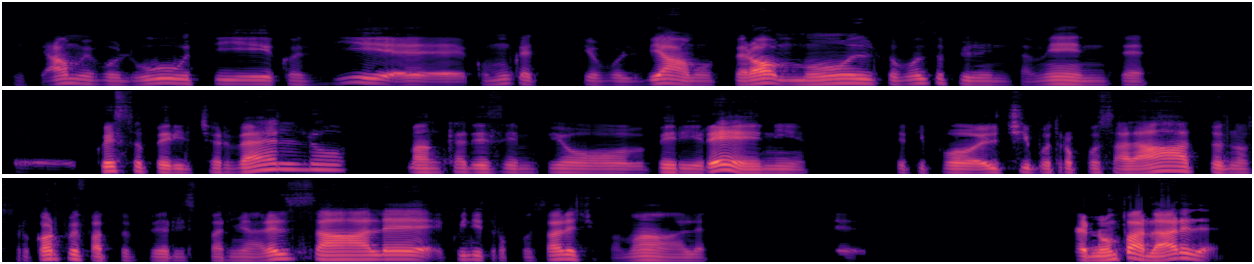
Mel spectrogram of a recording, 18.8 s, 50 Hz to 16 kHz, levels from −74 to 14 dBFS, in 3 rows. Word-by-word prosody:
siamo 145 -1 -4
evoluti 125 +1 -7
così 125 - -8
e 480 +1 -3
comunque 140 - -12
ci - - -26
evolviamo, 110 +2 -1
però 155 +1 +6
molto 130 +3 -2
molto 140 +3 -8
più 120 -3 -12
lentamente. 110 0 -8 0.5
E 445 -2 -22
questo 150 -1 0
per 120 -2 -1
il 115 -2 -8
cervello, 185 - -2 0.2
ma 120 - -2
anche 120 +1 -5
ad 120 - -8
esempio 115 -2 -6
per 120 +3 -3
i 115 - -5
reni, 105 -2 +5 0.4
che - - -14
tipo 110 -2 -2
il 115 - 0
cibo 125 -2 -6
troppo 115 - -8
salato, 120 +6 +3
il 115 - -3
nostro 110 -1 -12
corpo 150 +1 +1
è - - -2
fatto 115 -3 -5
per 110 +1 -10
risparmiare 110 +3 -4
il 160 - 0
sale 140 0 +4
e - - -17
quindi 135 0 -8
troppo 105 - -20
sale 145 +6 +2
ci - - -23
fa 95 - -29
male. 110 -3 -4 0.6
Sì. 450 -2 -20 1.1
Per - - +5
non - - +5
parlare - - +8
de - - -3
120 Hz, 165 wpm, -24 LUFS, 110-145 Hz, 1.1 s, parlare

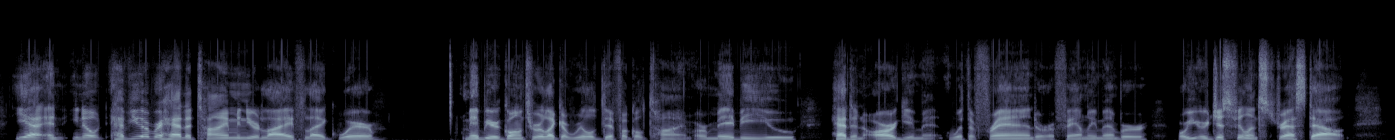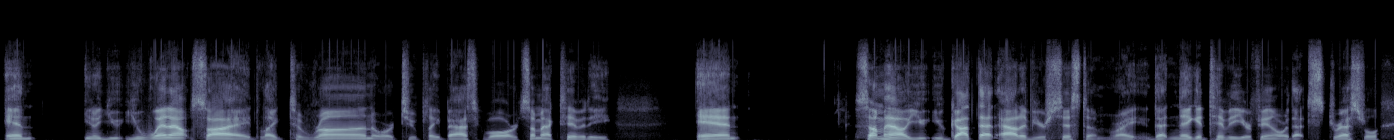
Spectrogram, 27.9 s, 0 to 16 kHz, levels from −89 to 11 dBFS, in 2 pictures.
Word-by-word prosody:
Yeah, 185 -3 +3
and, 145 0 -4
you 170 - -12
know, 180 -1 -2
have 170 +3 -4
you 225 +2 -3
ever 205 -4 +1
had 165 -2 +3
a 140 - +2
time 145 +2 -1
in 145 0 -4
your 130 -2 -1
life, 115 +1 0
like, 105 -4 -3
where 105 -2 -2 0.9
maybe 135 +1 -1
you're 135 -1 +3
going 125 -1 -1
through, 115 +1 -1
like, 110 -2 +2
a - - -1
real 110 +2 -4
difficult 95 - -7
time, 85 0 -9
or 100 - -9
maybe 115 +3 -4
you 110 -1 -7 0.3
had 120 -2 +4
an 105 -3 -7
argument 110 -7 -1
with 100 -1 -10
a - - -7
friend 115 -1 0
or 85 -3 -9
a 85 - -12
family 110 0 -7
member, 105 0 -7 0.3
or 110 - -5
you're 130 +3 -3
just 170 +5 +1
feeling 155 -5 -2
stressed 115 -3 0
out 110 -2 +3 0.5
and, 120 -1 +1 0.5
you 125 - -8
know, 125 - -4
you 125 +1 -8
you 120 -1 -9
went 135 +7 +6
outside, 135 -10 +5
like, 95 -1 -4
to 100 - -8
run 135 +5 +1
or 95 -1 -7
to 95 -4 -5
play 95 +3 -8
basketball 115 +3 -2
or 100 -3 -3
some 135 +6 -3
activity, 100 -10 -4 0.9
and 125 -1 +6 1.2
somehow 165 -7 +7
you 125 -1 -4
you 125 -2 -12
got 150 +6 +6
that 140 - +5
out 125 +1 +6
of 125 -2 -2
your 105 -3 -8
system, 85 -3 -3
right? 95 +1 -5
That 110 - -2
negativity 120 0 -1
you're 110 -1 -4
feeling 115 0 -3
or 95 0 -6
that - - -6
stressful - - -2
115 Hz, 170 wpm, -27 LUFS, 110-135 Hz, 1.2 s, somehow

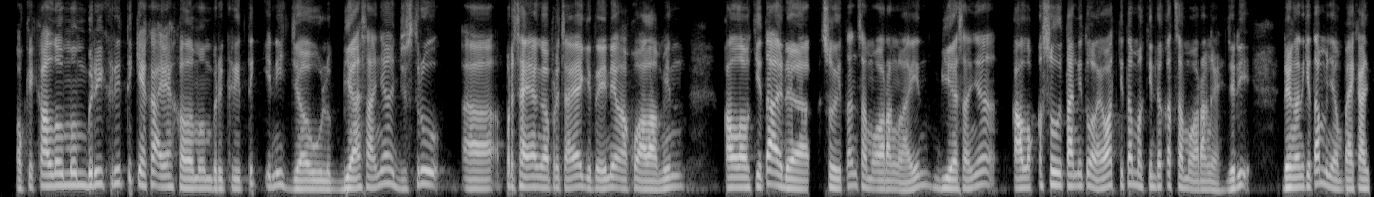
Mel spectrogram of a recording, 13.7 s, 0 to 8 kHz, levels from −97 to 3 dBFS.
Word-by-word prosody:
Oke, 140 +3 -6
kalau 175 +1 +3
memberi 185 +1 +1
kritik 205 +2 -6
ya - - +3
Kak 195 -4 +1
ya, 165 - 0
kalau 145 -3 +2
memberi 140 -1 -1
kritik 140 0 -6
ini 185 +2 -3
jauh 130 -1 0
leb 125 0 -4
biasanya 160 +7 +1
justru, 135 +9 -5 0.4
eee, 135 -1 0
percaya 165 -2 +3
gak 150 - +3
percaya 150 +1 +1
gitu 145 -2 -5
ya 135 - +3
ini 155 - +1
yang - - +1
aku 150 - -3
alamin, 135 +6 +1 0.4
kalau 155 0 +5
kita 180 +3 +3
ada 140 -3 +3 0.2
kesulitan 155 +3 -1
sama 140 -4 -2
orang 130 0 +2
lain 130 +9 -1
biasanya 145 +6 -1 0.2
kalau 145 +1 +3
kesulitan 180 -2 +2
itu 180 +1 -3
lewat 160 +7 +2
kita 200 +2 -1
makin 170 -2 -4
deket 175 +1 -2
sama 140 -6 -1
orangnya. 125 -3 -2
Jadi 180 +7 +1 0.3
dengan 155 +1 +5
kita 170 +5 +1
menyampaikan, 140 -3 +1
150 Hz, 200 wpm, -23 LUFS, 135-175 Hz, 0.4 s, kalau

